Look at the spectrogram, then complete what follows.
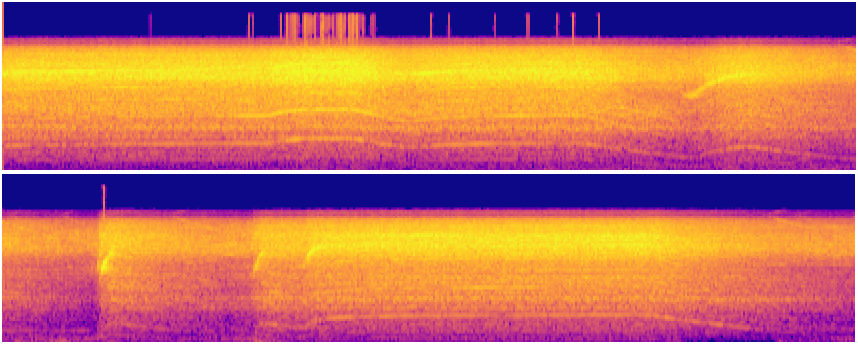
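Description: Loud electric motor running with a high whine that sags and recovers in pitch. After a click about nine and a half seconds in it winds down, then spins up again with a rising whine a second and a half later, and fades toward the end.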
